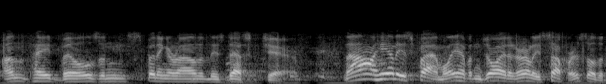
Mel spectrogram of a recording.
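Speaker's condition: No condition

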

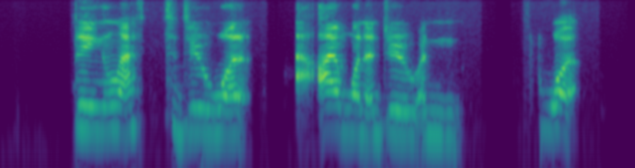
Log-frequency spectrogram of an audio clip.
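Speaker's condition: Cerebral palsy; non-progressive

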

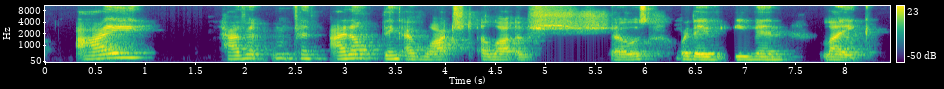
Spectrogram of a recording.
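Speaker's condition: Stutter; aware of talking differently by kindergarten, speech therapy since kindergarten, mother also stutters; teenager, sees school SLP, attends stuttering management camp focused on comfort not fluency; feels confident speaking, uses pseudo-stuttering to advertise stutter to new people; prolonged sounds

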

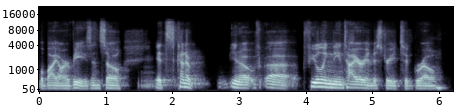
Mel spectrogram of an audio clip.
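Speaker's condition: No condition

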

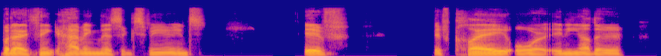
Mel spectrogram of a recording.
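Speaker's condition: Cerebral palsy; since birth, umbilical cord around neck three times, breathing difficulty in womb, tight muscles, gait, swimming and cycling learned in high school; speech reveals disability, speaks more slowly than others, articulate

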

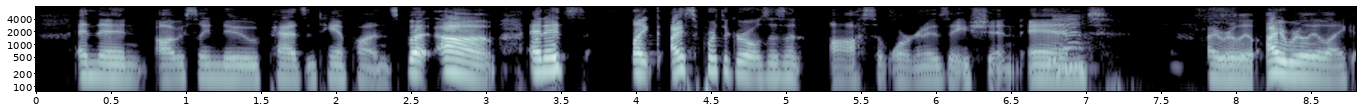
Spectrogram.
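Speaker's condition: No condition

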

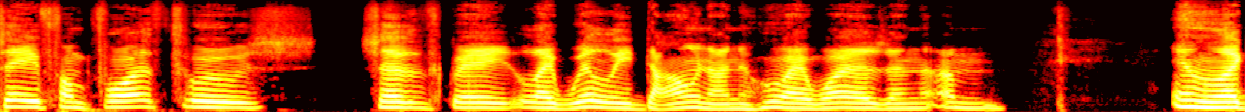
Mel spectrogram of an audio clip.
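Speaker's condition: Cerebral palsy; speech impediment evident tonight

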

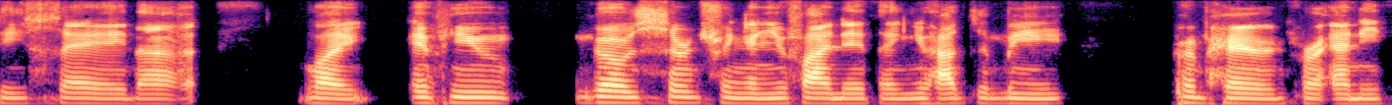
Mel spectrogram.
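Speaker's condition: Cleft lip and palate; congenital

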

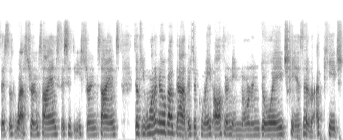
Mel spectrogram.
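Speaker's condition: Deafness with cochlear implants

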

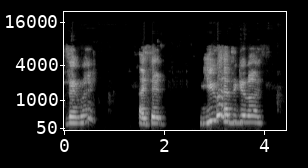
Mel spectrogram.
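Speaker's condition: Cerebral palsy; uses wheelchair, hearing intact

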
